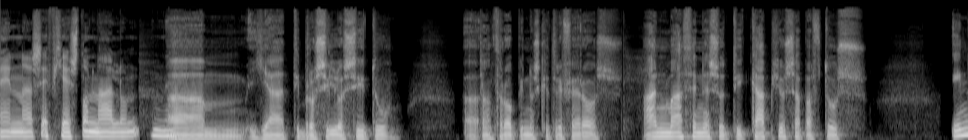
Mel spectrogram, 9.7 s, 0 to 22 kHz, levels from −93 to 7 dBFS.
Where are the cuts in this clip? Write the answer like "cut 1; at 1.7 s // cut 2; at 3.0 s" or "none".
cut 1; at 1.4 s // cut 2; at 4.8 s // cut 3; at 6.2 s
